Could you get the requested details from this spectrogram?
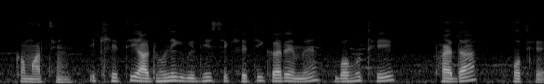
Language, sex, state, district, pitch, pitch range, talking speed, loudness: Chhattisgarhi, male, Chhattisgarh, Sarguja, 150 Hz, 135-165 Hz, 145 wpm, -32 LUFS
